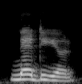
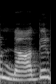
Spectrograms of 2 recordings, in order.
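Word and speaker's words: nadir: यानी बॉटम पर दिखलाइन ना डियर इसको नादिर प्रोनाउंस नहीं करना है इसका मीनिंग होता है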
